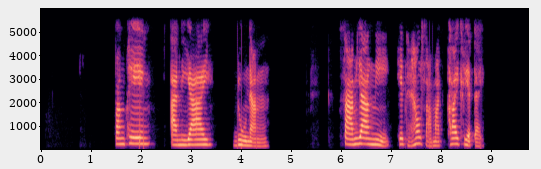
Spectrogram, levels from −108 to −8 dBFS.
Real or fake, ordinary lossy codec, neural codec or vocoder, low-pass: real; none; none; 5.4 kHz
